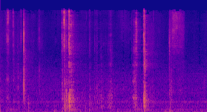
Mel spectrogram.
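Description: Cardboard playset pieces and a paper instruction sheet handled on a tabletop: scattered light taps and rustles, with sharper knocks about a second and a half and three seconds in and a brief paper swish near the end.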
